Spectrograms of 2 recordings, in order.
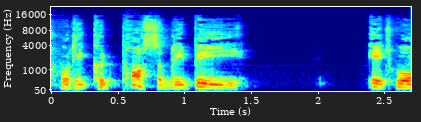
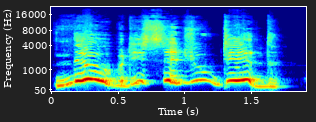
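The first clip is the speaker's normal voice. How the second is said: very high, louder queen voice; retorting Red Queen; 5 dB louder than usual. Acted. Red Queen answering Alice's objection, sharp high retort.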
